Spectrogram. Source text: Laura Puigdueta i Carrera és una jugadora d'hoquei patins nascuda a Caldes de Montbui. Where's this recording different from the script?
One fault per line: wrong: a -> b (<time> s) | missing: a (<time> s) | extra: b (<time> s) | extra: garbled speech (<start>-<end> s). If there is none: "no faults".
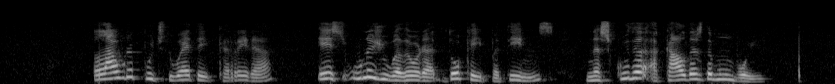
no faults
